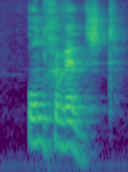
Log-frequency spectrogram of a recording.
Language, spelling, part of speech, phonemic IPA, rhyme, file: Dutch, ongewenst, adjective, /ˌɔŋ.ɣəˈʋɛnst/, -ɛnst, Nl-ongewenst.ogg
- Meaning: undesirable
